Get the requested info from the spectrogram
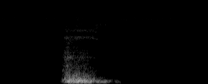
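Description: A man's short, breathy sigh-like 'ô' into a handheld microphone, a little over half a second in, lasting about half a second; the rest is near silence.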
